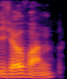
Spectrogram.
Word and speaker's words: Jovan: Her name is Jovan, with a O and an A instead of an A and an O. Javon. But people, like, when they hear it and they try to spell it, they spell it Javon all the time. Really? I, Javan? Javon. Jovan? Javon. Javan. The A sounds like an O.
